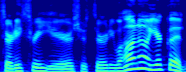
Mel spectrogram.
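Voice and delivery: ordinary talk, nothing marked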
